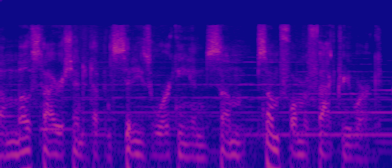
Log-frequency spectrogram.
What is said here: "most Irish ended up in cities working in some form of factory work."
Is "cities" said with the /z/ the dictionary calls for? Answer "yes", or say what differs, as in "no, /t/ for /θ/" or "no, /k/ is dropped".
yes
